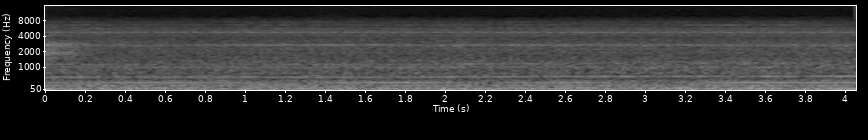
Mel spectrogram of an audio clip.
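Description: An A-10C jet taxiing toward the runway holding point in the DCS flight sim, a steady loud engine drone with a constant whine and no change in pitch, heard alone.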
